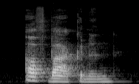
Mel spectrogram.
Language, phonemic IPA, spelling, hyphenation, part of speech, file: Dutch, /ˈɑvˌbaːkənə(n)/, afbakenen, af‧ba‧ke‧nen, verb, Nl-afbakenen.ogg
- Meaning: to demarcate with beacons, stakes, or other signs, e.g. to stake out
